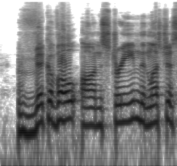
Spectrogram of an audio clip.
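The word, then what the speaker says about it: Vikavolt: It's, yeah, Vicavolt is the official Vicavolt pronunciation.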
